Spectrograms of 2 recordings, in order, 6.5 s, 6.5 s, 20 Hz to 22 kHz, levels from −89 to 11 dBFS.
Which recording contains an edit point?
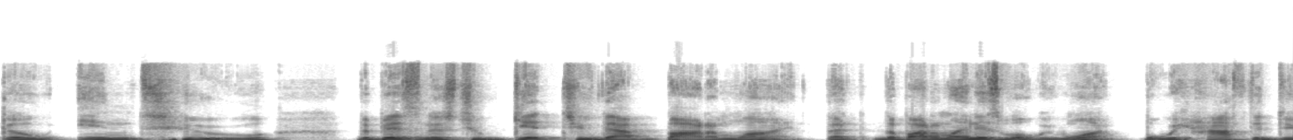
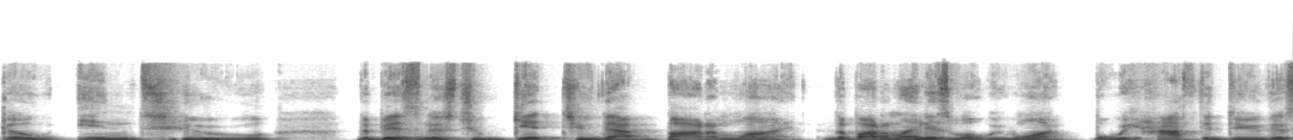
second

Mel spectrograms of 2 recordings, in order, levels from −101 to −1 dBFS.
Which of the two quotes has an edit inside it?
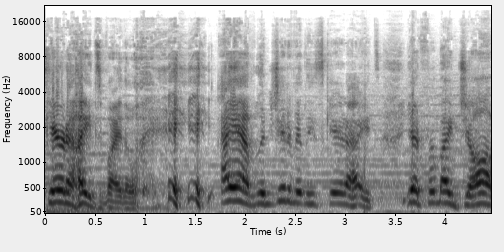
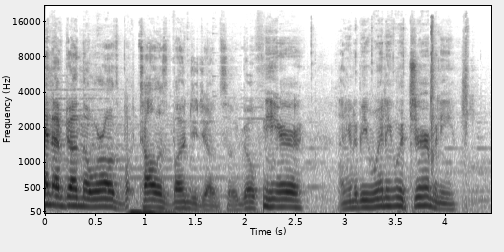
second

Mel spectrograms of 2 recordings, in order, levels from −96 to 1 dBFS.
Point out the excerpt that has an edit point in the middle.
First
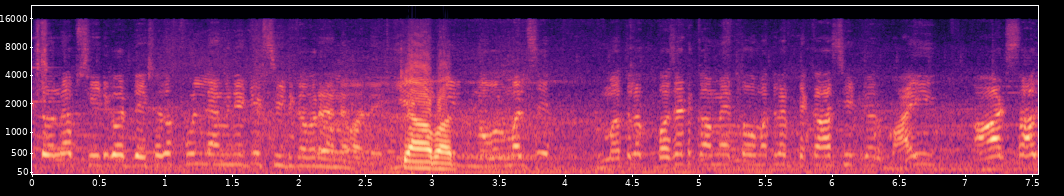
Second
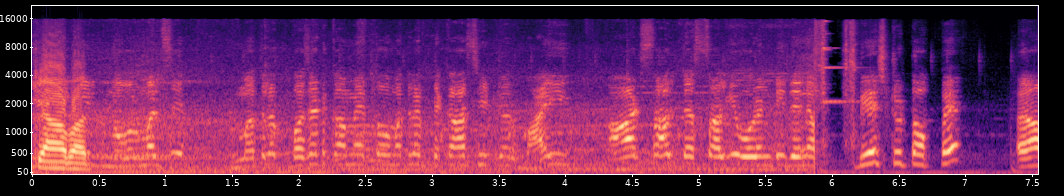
second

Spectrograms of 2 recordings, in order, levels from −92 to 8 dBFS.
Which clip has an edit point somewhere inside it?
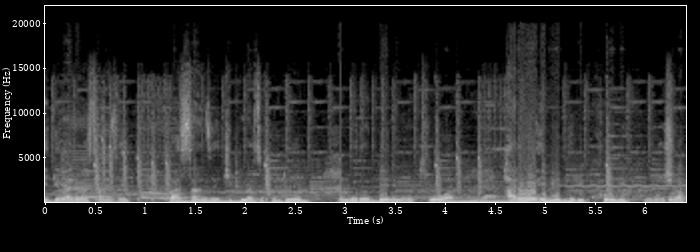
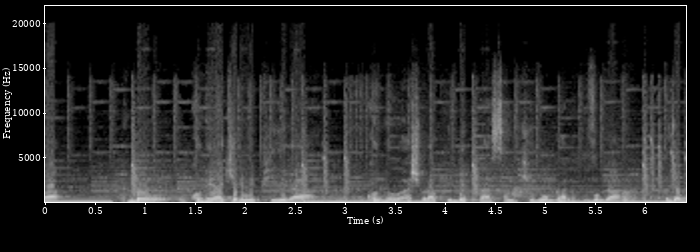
first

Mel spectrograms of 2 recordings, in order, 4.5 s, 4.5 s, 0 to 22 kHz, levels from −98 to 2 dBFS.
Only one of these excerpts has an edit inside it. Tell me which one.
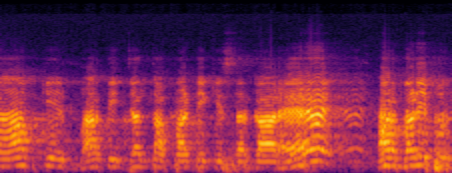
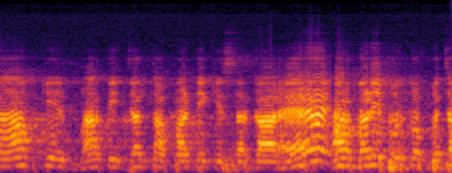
second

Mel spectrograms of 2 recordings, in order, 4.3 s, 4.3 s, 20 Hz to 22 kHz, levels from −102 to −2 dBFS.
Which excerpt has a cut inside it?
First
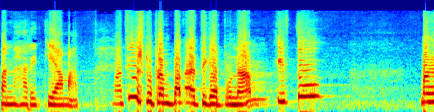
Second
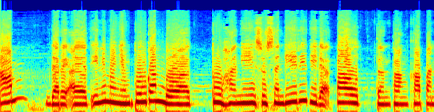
first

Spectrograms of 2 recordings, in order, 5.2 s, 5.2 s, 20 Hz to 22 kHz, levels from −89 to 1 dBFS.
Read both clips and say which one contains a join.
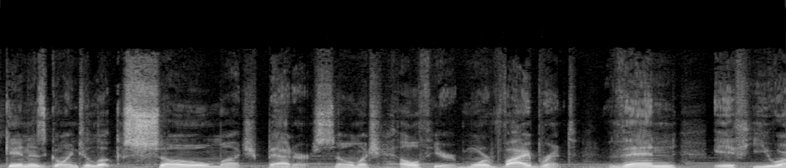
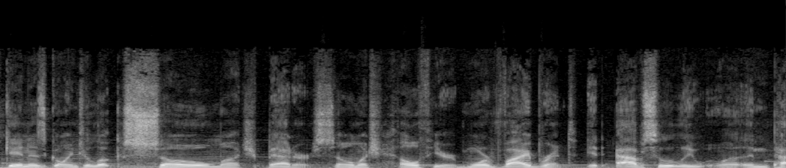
second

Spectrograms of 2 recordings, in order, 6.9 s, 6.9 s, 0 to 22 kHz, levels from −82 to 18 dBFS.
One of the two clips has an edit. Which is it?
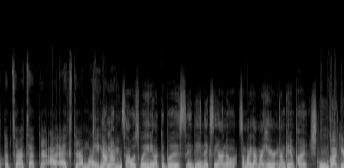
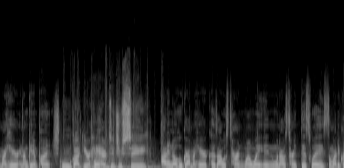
first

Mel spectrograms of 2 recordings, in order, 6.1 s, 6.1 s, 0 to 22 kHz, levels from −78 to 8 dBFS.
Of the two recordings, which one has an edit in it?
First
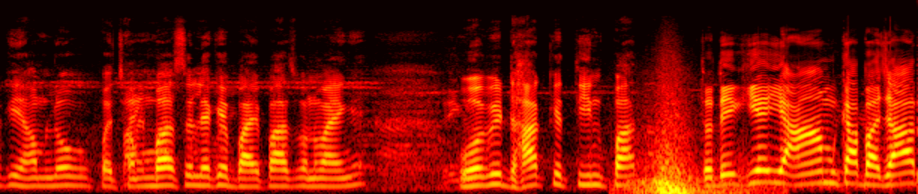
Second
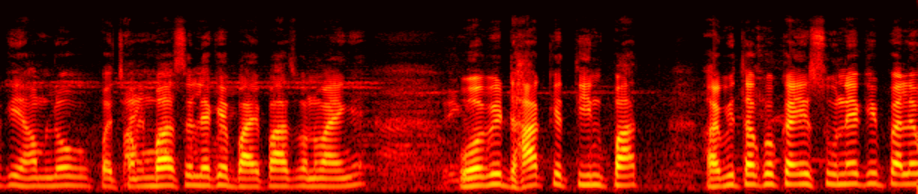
first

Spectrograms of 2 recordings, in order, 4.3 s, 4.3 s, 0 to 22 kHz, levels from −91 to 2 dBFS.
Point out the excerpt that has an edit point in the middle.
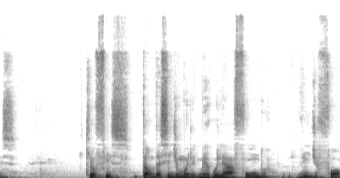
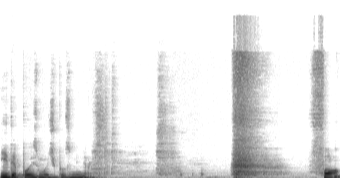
first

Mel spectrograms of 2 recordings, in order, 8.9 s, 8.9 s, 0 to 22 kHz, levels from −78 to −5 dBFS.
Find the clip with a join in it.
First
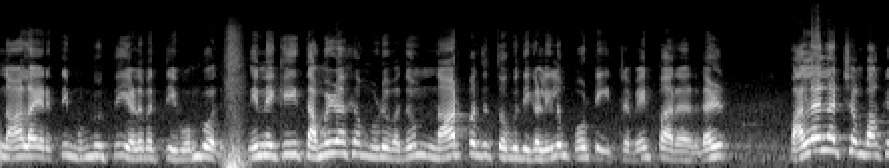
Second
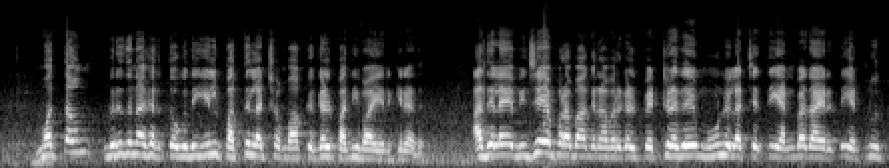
first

